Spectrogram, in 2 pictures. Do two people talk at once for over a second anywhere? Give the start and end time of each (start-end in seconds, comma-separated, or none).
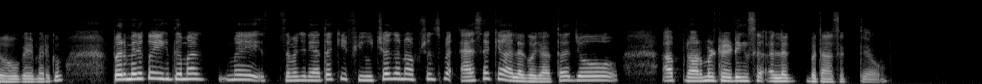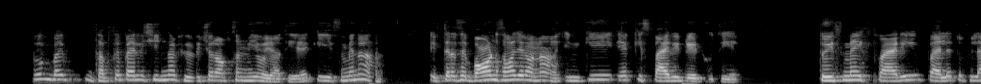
none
